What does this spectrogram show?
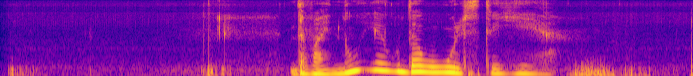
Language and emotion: Russian, positive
